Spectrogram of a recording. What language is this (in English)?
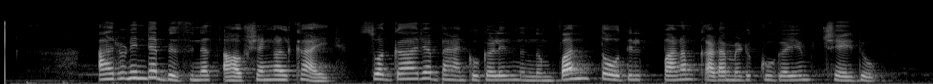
Malayalam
